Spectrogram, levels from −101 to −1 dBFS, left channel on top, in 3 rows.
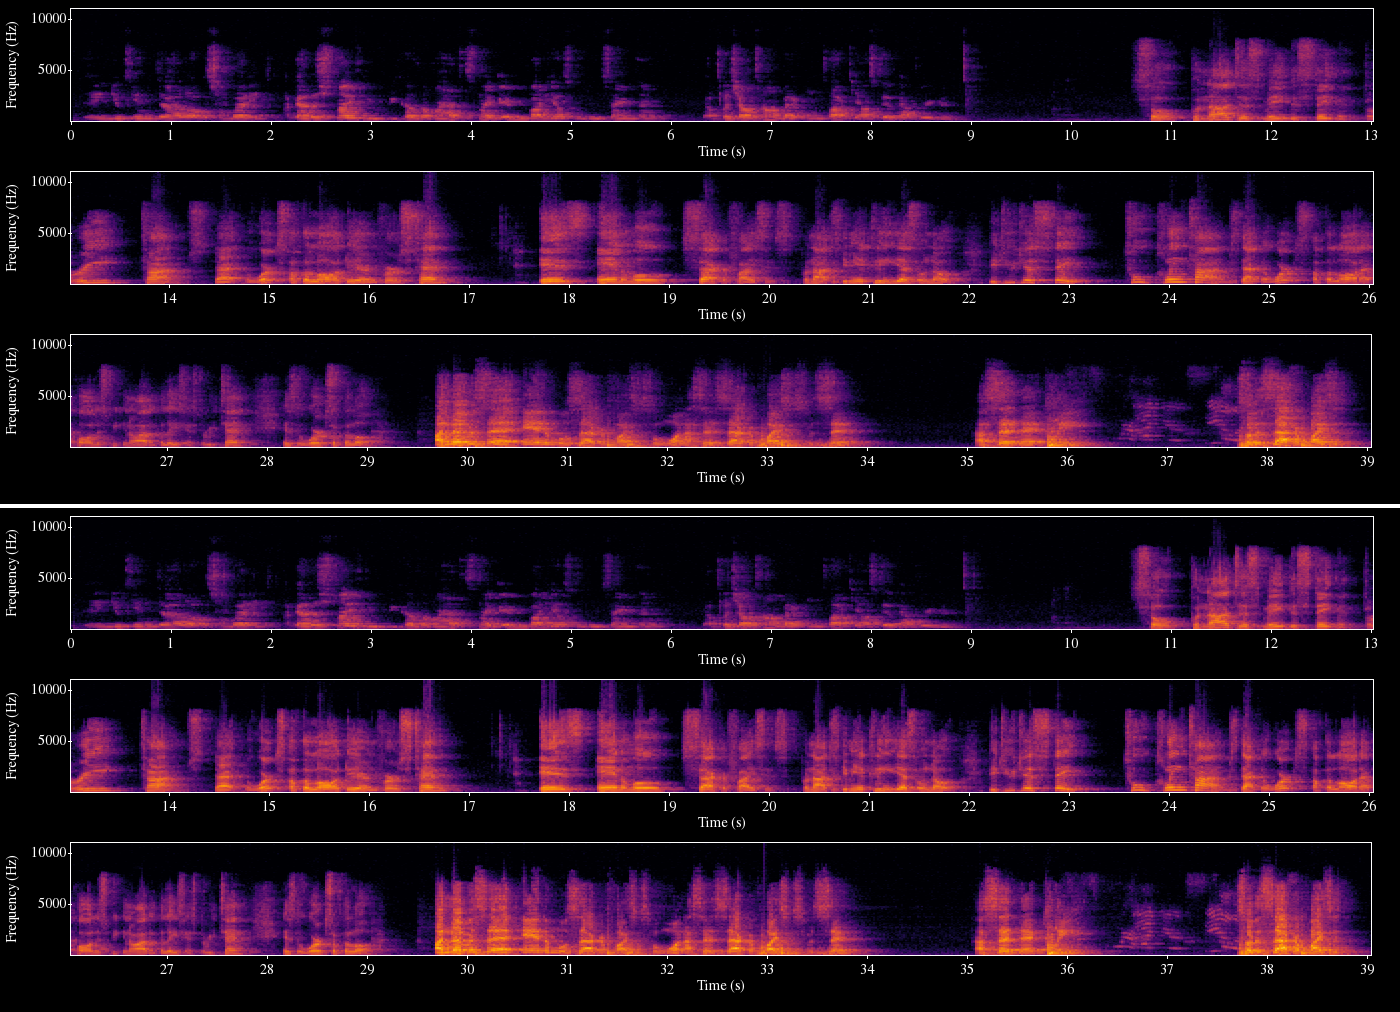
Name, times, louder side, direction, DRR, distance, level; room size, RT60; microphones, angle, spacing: voice 1, 0.1-1.9 2.1-5.9 6.3-8.8, left 1 dB, 30° left, 1 dB, 3.8 m, -45 dB
voice 2, 10.6-13.5 13.7-16.8 17.7-23.1 23.6-29.1 36.5-37.1 37.4-37.7, right 3 dB, 35° right, 5 dB, 0.6 m, -34 dB
voice 3, 29.7-33.8 35.1-36.2 37.7-38.7, right 3 dB, 80° right, 2 dB, 1.9 m, -26 dB
26.5 x 8.8 x 2.4 m, 0.62 s
head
